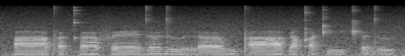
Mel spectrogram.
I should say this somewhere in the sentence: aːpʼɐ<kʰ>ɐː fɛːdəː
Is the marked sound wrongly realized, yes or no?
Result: no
